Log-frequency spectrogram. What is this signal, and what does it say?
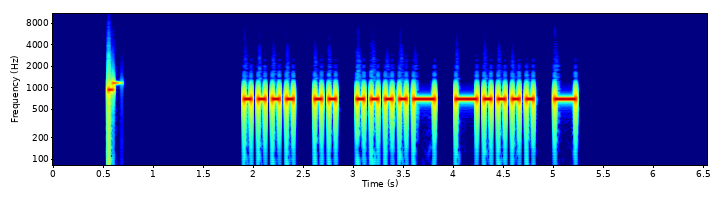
Morse code, heard as a keyed tone, about 17 wpm, 700 Hz. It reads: HI46T
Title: Five Challenging Letter-Number Combinations 17wpm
